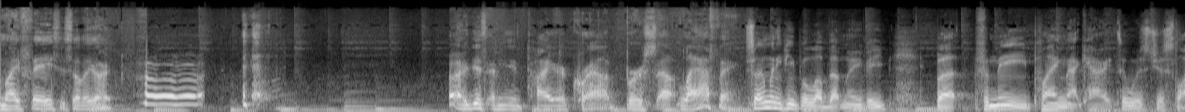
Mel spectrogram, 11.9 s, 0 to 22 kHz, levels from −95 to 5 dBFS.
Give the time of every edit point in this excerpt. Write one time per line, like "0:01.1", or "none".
0:07.4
